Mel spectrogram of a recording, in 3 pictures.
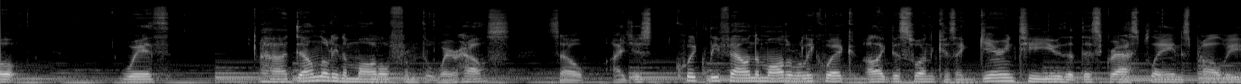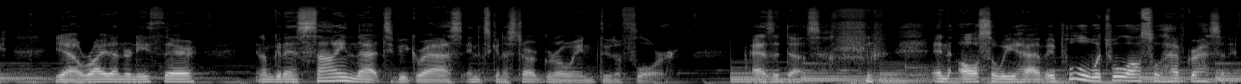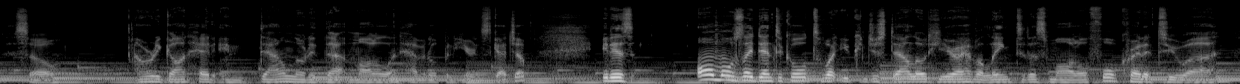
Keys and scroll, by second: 0.8 shift+space, 2.2 ctrl+alt+o, 27.1 ctrl+alt+o.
